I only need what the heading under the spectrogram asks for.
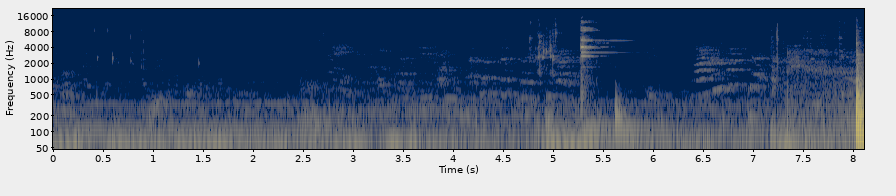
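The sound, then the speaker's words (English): Two ounces of Famous Grouse Smoky Black scotch whisky are poured into a glass for a highball cocktail, with a soft trickle, a couple of sharp glass clinks and a louder knock at the end, over a low background hum. “I'll be pouring 2 ounces of the scotch.”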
